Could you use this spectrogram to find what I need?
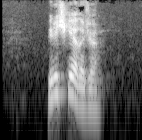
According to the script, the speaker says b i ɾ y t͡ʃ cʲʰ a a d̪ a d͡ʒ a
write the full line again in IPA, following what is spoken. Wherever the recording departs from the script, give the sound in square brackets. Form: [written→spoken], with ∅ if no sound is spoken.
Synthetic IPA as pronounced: b i ɾ [y→i] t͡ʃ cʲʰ [a→i] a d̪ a d͡ʒ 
